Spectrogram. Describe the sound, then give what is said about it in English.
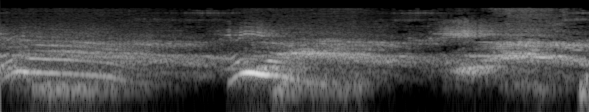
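A crowd at a religious gathering loudly welcoming a swami, a continuous mass of raised voices calling out together, with a brief louder swell partway through. “Let us very loudly also welcome His Holiness Jai Advaita Swami Maharaj.”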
